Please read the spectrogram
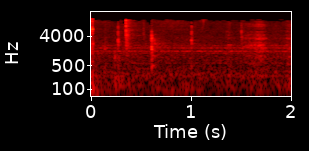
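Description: A pause with quiet room tone, broken by one sharp click at the start and a few faint ticks after it.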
